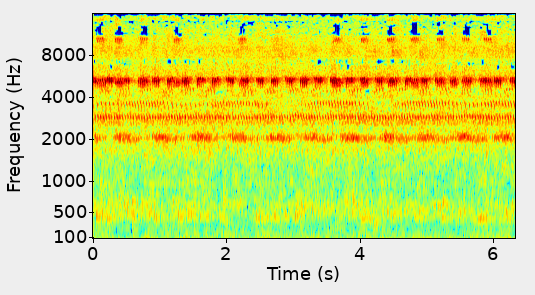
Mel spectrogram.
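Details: Continuous shrill cricket chirping, offered for driving off rats and as a model for caged birds; layered high pulsing trills run evenly with tiny rhythmic swells and sharp clicks on top.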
